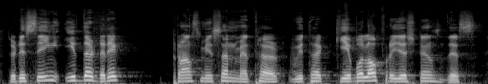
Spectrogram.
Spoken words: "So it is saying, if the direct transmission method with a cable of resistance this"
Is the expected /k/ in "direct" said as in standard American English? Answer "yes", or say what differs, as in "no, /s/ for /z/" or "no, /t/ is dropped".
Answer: yes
